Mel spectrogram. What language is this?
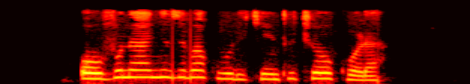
Ganda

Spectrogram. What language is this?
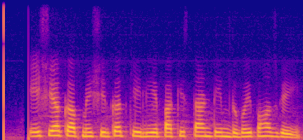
Urdu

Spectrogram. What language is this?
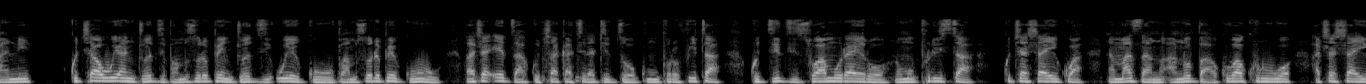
Shona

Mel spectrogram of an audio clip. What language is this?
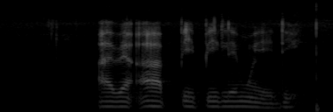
Northern Sotho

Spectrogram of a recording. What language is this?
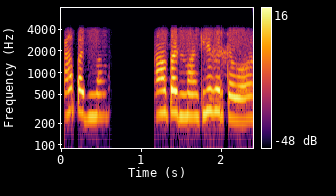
Konkani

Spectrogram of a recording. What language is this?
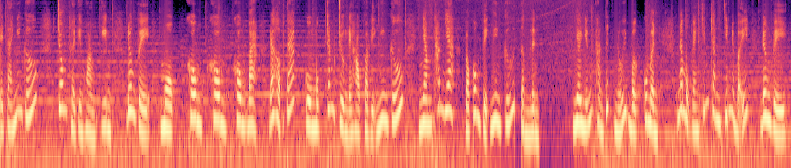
Vietnamese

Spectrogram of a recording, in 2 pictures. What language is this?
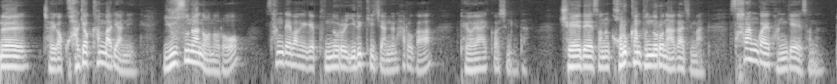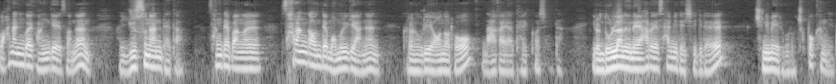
Korean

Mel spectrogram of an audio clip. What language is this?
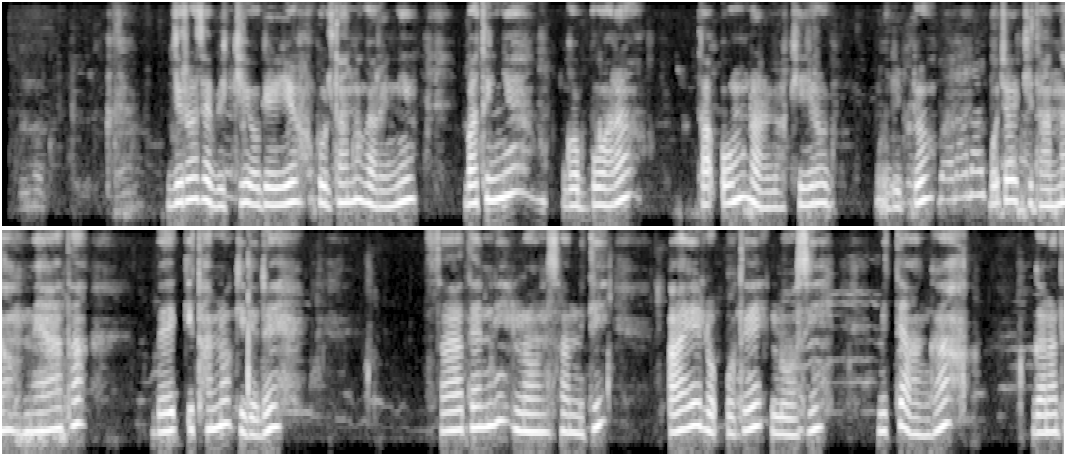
Sidamo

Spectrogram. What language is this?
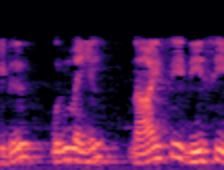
Tamil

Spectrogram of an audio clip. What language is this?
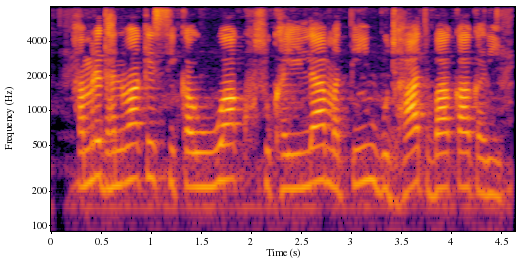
Bhojpuri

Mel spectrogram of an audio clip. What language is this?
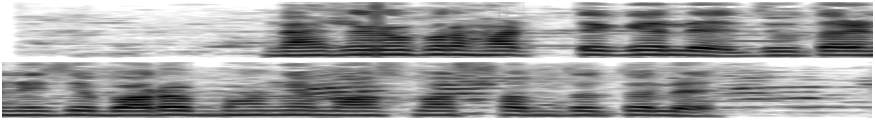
Bangla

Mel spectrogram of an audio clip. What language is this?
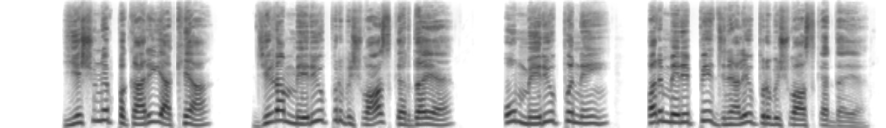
Dogri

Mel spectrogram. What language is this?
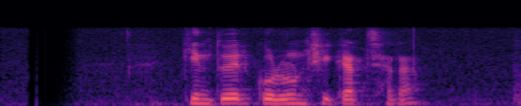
Bangla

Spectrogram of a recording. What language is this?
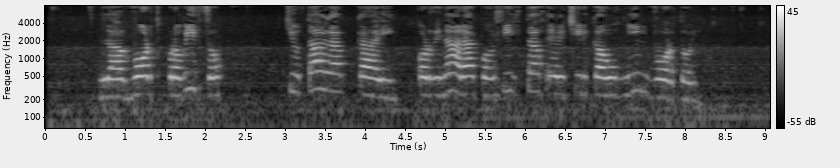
Esperanto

